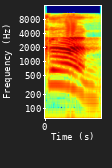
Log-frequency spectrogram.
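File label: "gan", Mandarin, tone 4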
